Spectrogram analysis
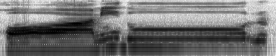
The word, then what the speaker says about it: خامدون: واحدۃ فَإِذَا هُمْ خَامِدُونَ. یہاں پہ خامدون، خا نہیں کرنا، خو ہونٹ گلائی کی شکل میں لائیں گے تو خا اپنے آپ خوبصورت بن جائے گا.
